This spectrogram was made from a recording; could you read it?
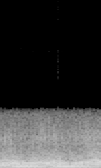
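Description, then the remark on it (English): A voice imitates a boat engine with a loud, steady, low droning hum that holds an even pitch for about a second, alone. “A boat.”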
